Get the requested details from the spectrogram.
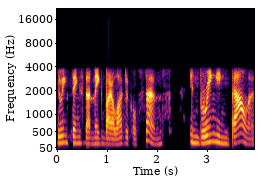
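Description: A woman with a Romanian accent, at a fairly low pitch with ordinary pitch variation and a moderate pace. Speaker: dentist. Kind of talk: interview.

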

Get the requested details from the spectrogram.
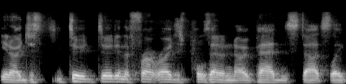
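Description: A man talks with an Australian accent. His tone is dark and mellow. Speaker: comedian. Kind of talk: casual chat.

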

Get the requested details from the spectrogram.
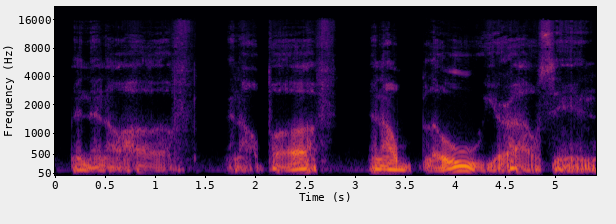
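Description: A man does a put-on character voice, growling in a very deep, low pitch. He speaks at a very slow pace. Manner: huffing, menacing.

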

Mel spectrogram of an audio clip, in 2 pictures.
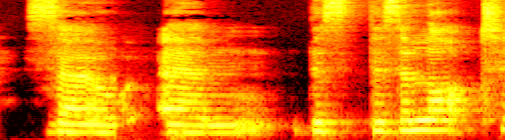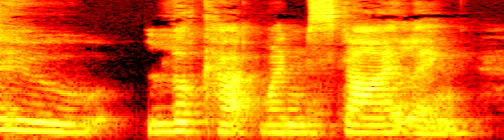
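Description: The woman speaks at medium pitch with monotone, flat intonation. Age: 50s. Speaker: eyewear stylist and business owner. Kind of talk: interview. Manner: halting, many fillers.

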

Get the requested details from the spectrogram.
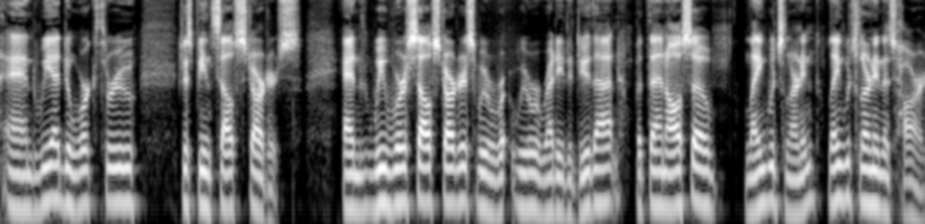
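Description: Using a normal speaking voice, a man speaks at a moderate pace and medium pitch with fairly even intonation. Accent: American. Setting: studio.

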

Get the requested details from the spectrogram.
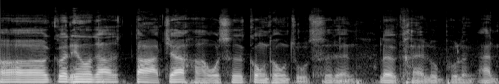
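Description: Amid noticeable background noise, a man talks at a moderate pace with ordinary pitch variation. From Taiwan. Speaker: podcast co-host, teacher. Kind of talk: casual chat.

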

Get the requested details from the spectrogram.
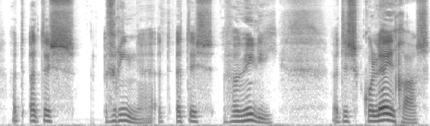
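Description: A man speaks at a very slow pace. His pitch is medium and its variation ordinary. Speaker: comedian and sketch podcast host. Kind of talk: casual chat.

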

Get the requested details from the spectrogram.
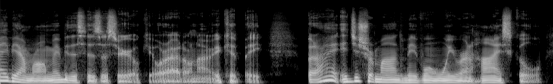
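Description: Here the text is just read. It comes across as plain reading aloud.

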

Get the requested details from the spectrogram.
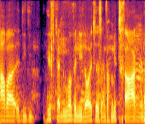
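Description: A man's pitch is very deep and low. He speaks at a very fast pace. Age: 40s. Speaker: board game club founder. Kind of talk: interview. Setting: board game event.

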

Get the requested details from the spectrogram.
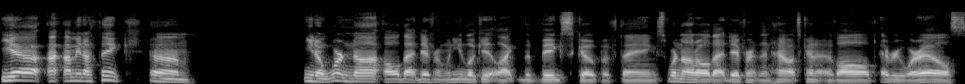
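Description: A man with an American accent speaks at a fairly quick pace and medium pitch. His intonation is lively, over a quiet background. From Kansas, near Oklahoma border. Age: 30s. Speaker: former duck hunting outfitter and photographer. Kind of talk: casual podcast interview.

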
